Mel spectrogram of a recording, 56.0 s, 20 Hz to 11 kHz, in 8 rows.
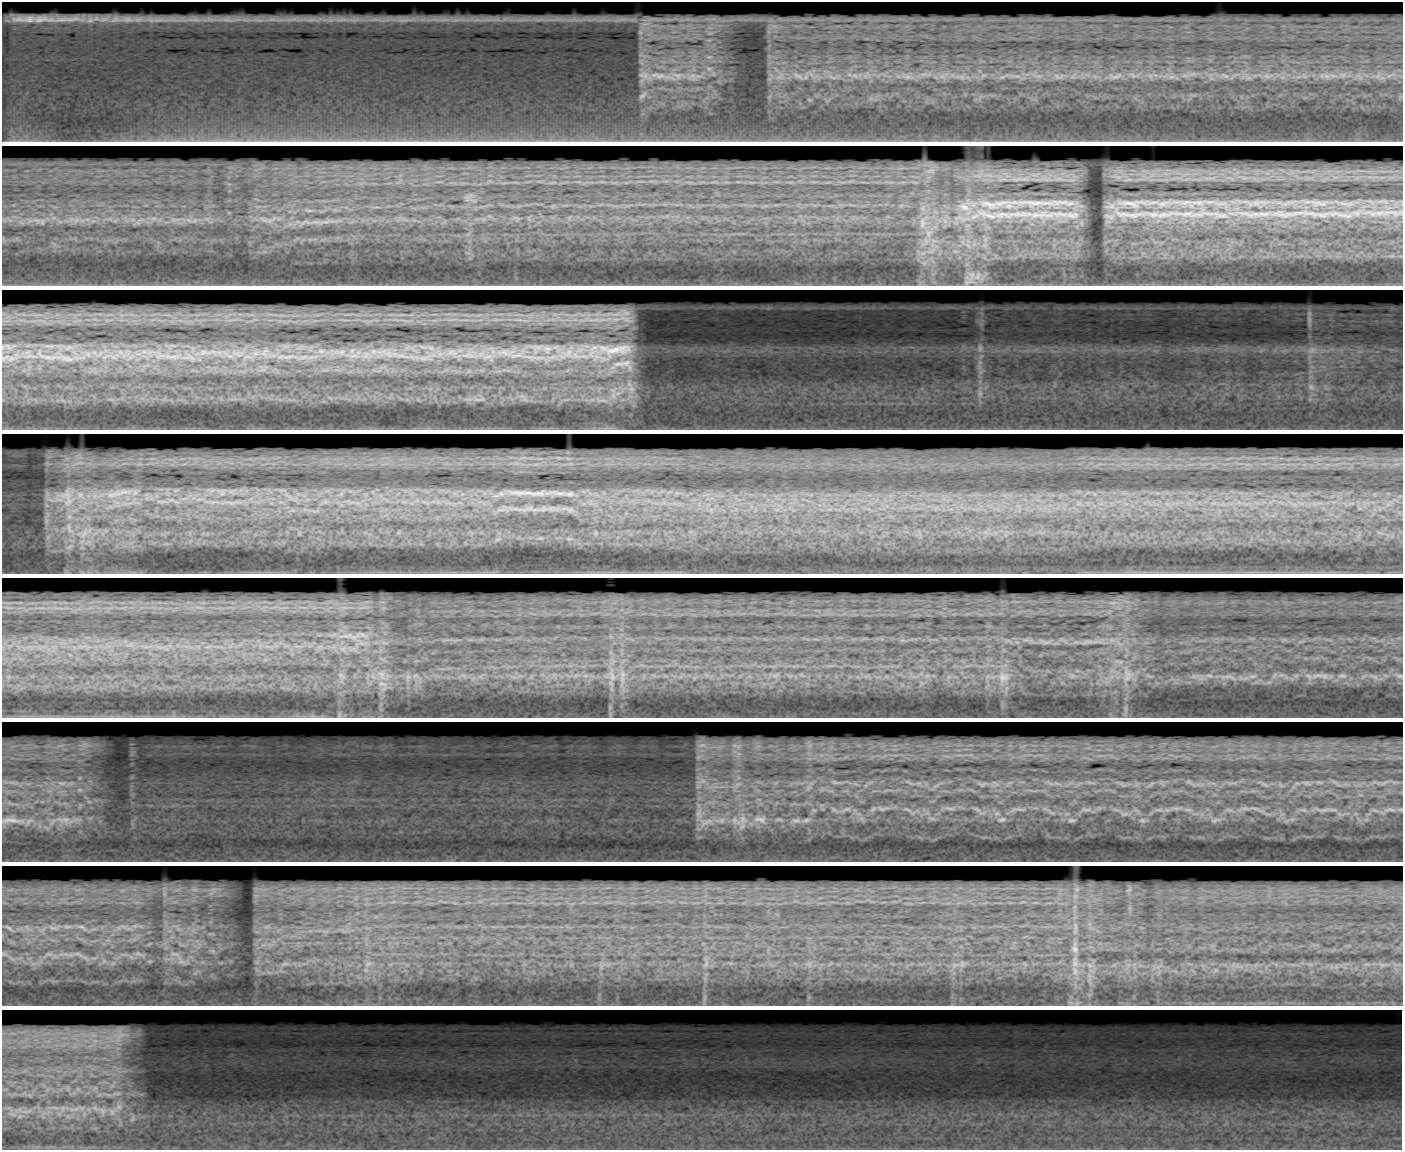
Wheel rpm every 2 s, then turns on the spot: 0, 50, 160, 170, 180, 180, 130, 150, 80, 10, 70, 150, 150, 140, 140, 200, 190, 130, 30, 130, 170, 150, 200, 190, 130, 0, 0, 0.
none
